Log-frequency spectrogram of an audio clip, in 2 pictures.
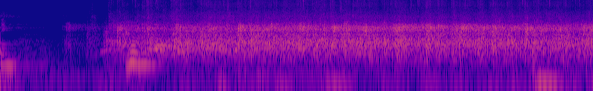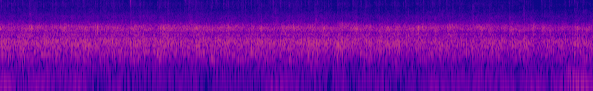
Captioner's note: applause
